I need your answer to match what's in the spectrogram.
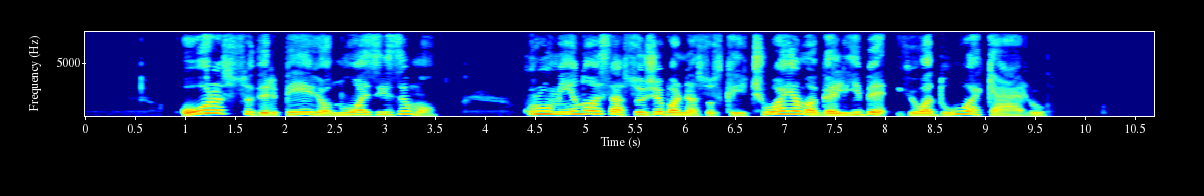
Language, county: Lithuanian, Tauragė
